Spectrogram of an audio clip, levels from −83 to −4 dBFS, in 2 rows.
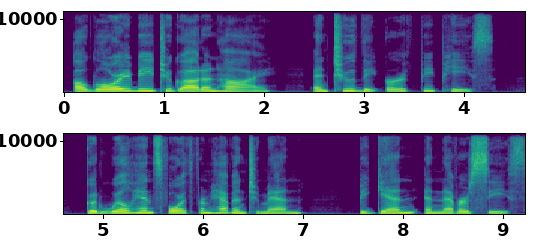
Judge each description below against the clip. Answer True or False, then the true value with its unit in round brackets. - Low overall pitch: False (225 Hz)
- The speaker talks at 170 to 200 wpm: False (155 wpm)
